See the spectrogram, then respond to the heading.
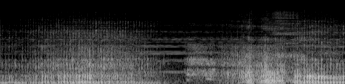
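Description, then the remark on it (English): A deep, rumbling monster growl rolls on for several seconds, loud and throaty, with a brief dip in the middle before it surges back even harsher and rougher. “But when the monster saw my face, he stopped growling and licked my mask.”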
